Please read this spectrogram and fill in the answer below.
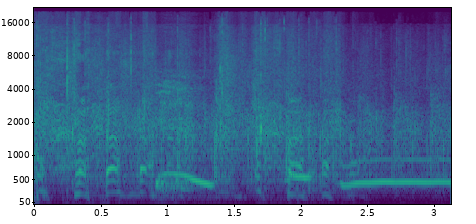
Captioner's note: audience applauding; sobbing; laughing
